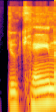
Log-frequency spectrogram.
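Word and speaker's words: Duquesne: for last next one du Kane I believe is how you say it versus Illinois I mean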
